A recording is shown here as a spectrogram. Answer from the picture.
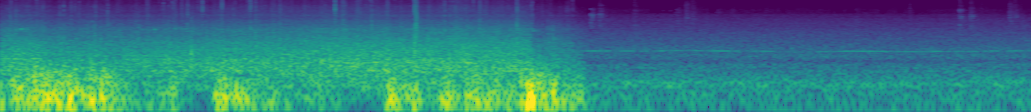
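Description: Wind buffeting the microphone in loud, uneven gusts, until it cuts off suddenly a little before six seconds in. What remains is a quieter steady hum with a faint high tone.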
